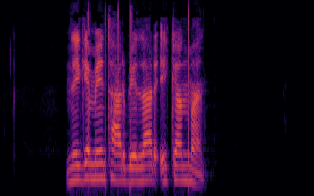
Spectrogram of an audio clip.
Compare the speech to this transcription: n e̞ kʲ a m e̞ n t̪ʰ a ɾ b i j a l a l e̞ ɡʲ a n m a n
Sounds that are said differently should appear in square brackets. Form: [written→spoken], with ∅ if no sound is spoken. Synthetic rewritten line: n e̞ [kʲ→ɡʲ] a m e̞ n t̪ʰ a ɾ b i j a l a [l→ɾ] e̞ [ɡʲ→kʲ] a n m a n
